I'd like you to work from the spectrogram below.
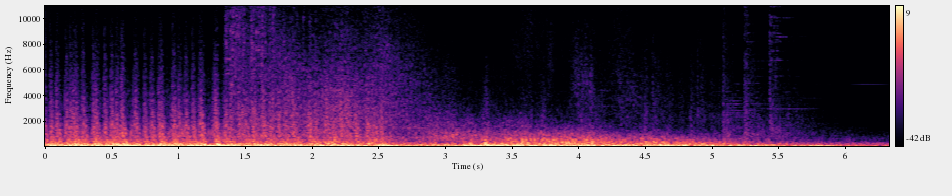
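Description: Aircraft strafing run in the WW2 game Enlisted: a dense roar of machine-gun fire and explosions, loud and continuous, slowly fading toward the end.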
